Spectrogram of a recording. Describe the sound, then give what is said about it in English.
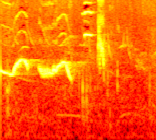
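A blackbird sings from an alder tree above a small bridge over a waterway: two clear, fluting warbled phrases, then a few brief higher chirps, loud against a soft background hiss. “while a blackbird sings from a, an alder above us.”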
